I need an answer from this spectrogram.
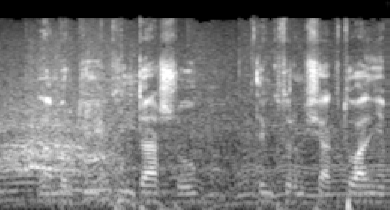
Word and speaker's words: Lamborghini: Nie mówi się Lamborghini, tylko Lamborghini. Chciałem tylko tak wspomnieć, bo nie jest to samochód produkcji angielskiej.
